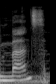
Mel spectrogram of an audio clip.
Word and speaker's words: MAANS: Alors on dit Mans, ça s'écrit M-A-A-N-S.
